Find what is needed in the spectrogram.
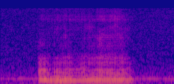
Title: Tired snoring Chi....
